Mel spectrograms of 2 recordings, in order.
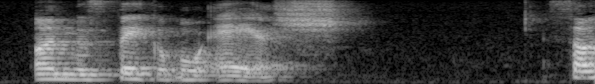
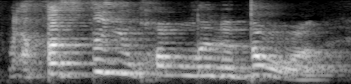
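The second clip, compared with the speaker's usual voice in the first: mocking his call; 7 semitones higher, 5 dB louder than usual. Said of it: "And I'm like".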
